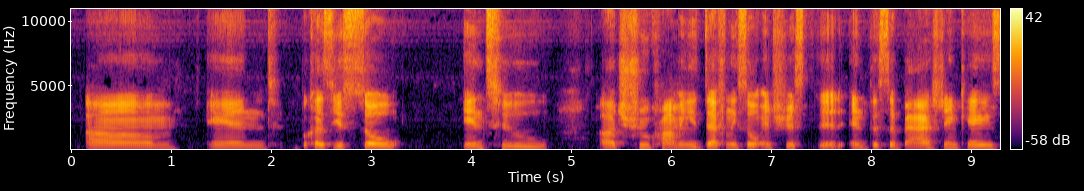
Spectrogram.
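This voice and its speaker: Speaking at a fairly slow pace, a woman with a very deep, low voice and ordinary pitch variation comes through on a very clean recording with a silent background. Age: 40s. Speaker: psychic true crime livestreamer. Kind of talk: casual livestream chat reading comments. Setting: live stream.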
